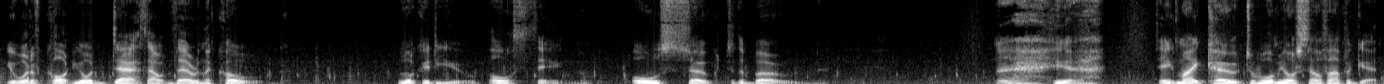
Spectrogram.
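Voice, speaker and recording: A man playing a suave, courteous Victorian gentleman vampire in an intimate ASMR roleplay, speaking in genteel, solicitous phrases close to a binaural microphone. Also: very animated, slow, long pauses, full character voice. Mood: pleasantly inviting, then tender concern. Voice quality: low, creaky voice.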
